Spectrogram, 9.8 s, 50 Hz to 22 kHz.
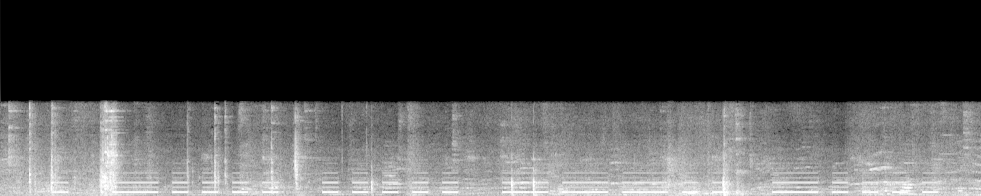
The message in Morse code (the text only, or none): E6586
